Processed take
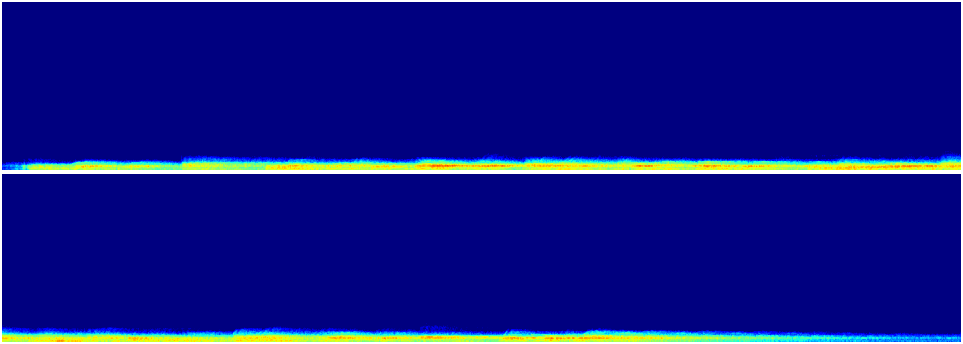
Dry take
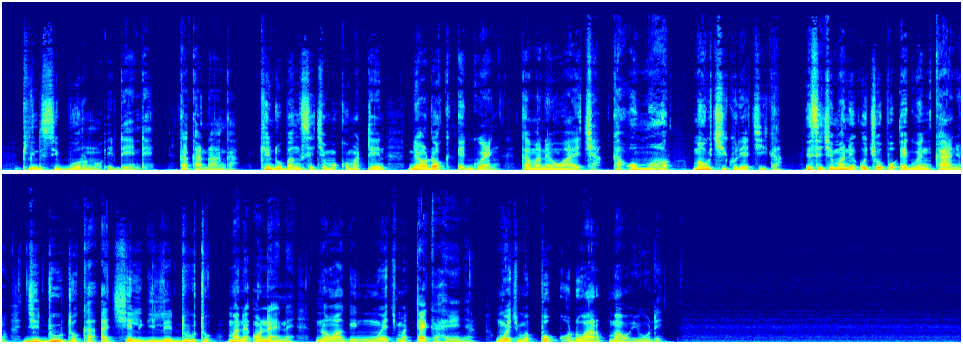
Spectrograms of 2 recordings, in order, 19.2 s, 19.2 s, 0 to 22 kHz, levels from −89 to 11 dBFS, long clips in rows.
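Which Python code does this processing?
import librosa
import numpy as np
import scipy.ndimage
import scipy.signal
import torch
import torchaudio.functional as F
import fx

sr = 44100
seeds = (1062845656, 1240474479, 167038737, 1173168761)

p1 = scipy.signal.sosfilt(scipy.signal.butter(6, 740.0, 'lowpass', fs=sr, output='sos'), x)
p2 = fx.rev_schroeder(p1, sr, rt60_s=1.4, comb_ms=38, drr_db=-8.5)
p3 = fx.formant_shift(p2, sr, semitones=3)
p4 = scipy.signal.sosfilt(scipy.signal.butter(2, 150.0, 'highpass', fs=sr, output='sos'), p3)
p5 = fx.peak_eq(p4, sr, hz=580.0, db=13.5, octaves=0.44)
p6 = p5 + fx.echo_feedback(p5, sr, ms=554, feedback_pct=42, wet_db=-9, dry=0)
y = p6 * librosa.db_to_amplitude(-6.5)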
